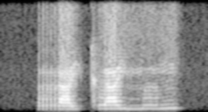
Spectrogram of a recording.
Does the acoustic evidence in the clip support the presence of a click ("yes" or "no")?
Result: no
